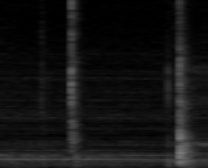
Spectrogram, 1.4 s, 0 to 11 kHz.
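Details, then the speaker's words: Old RLL-certified hard drive (about 32 MB) in a Laser XT Turbo clone spinning up before controller hookup: faint steady whine with a couple of crisp head clicks; sounded doubtful at first but fine once running. "let's see if it even spins up whoa does doesn't sound super good though i guess it sounds okay right now that it's running"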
